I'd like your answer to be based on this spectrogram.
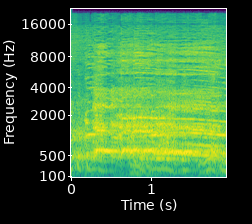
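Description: A tiger chicken rooster on a farm crows once, loud and close. The crow is a sustained, strained call held for about two seconds with no talking.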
